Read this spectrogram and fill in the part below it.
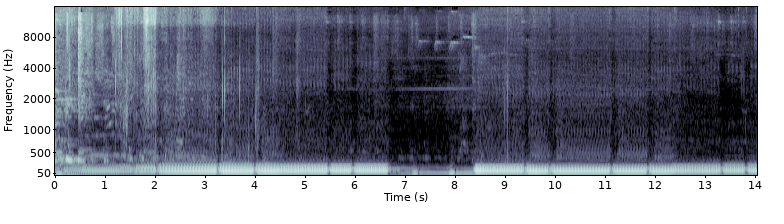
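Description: Fifteen bare subwoofers mounted on an open baffle, not yet boxed, pound out loud, steady deep bass tones with a rhythmic pulse, briefly dropping off mid-way before resuming at full volume.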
